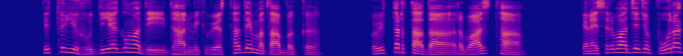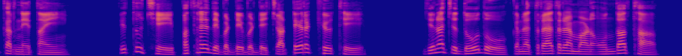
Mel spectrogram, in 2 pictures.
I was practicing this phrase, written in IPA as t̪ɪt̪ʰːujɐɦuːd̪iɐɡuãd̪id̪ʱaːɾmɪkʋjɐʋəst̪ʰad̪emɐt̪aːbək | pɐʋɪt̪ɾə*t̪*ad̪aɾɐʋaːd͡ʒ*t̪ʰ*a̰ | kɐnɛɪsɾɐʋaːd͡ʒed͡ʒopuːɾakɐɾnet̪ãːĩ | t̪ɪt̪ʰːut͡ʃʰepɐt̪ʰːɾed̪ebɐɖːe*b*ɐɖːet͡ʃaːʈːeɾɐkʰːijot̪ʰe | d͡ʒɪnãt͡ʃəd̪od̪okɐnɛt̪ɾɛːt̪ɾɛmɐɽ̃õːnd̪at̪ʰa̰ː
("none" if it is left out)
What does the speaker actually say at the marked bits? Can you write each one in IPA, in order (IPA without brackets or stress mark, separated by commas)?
t̪, t̪ʰ, b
